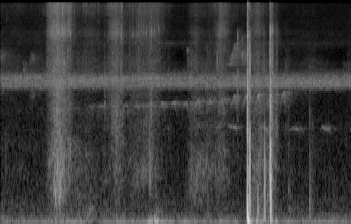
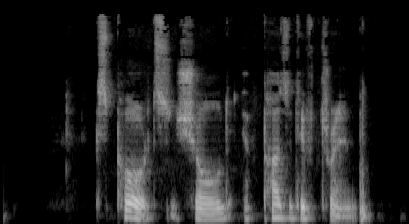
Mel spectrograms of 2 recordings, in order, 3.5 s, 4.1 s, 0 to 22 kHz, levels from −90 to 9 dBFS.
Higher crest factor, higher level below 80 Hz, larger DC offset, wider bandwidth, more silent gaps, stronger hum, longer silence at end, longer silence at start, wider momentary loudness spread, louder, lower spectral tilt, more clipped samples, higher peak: first, 26 dB vs 18 dB; first, -32 dBFS vs -60 dBFS; neither; first, over 20 kHz vs 16.5 kHz; neither; neither; second, 0 s vs 0.4 s; second, 0 s vs 0.95 s; first, 17 LU vs 14 LU; about the same, -25 LUFS vs -24 LUFS; about the same, -4.5 dB/octave vs -4 dB/octave; neither; first, 0 dBFS vs -6 dBFS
